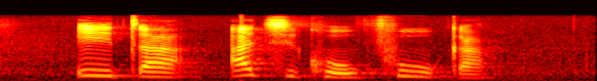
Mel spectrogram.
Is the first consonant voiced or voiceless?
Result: voiceless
